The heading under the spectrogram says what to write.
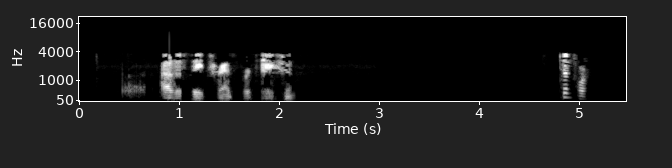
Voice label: scanner, Tempe PD; Rgnl Wireless Co-op (RWC)

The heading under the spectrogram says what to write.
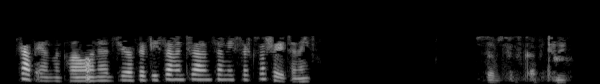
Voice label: Dispatch, scanner

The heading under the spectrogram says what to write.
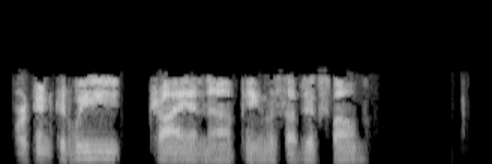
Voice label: Sheriff, scanner P25

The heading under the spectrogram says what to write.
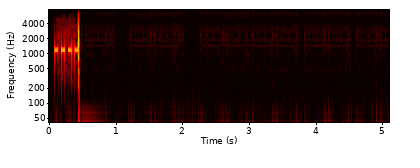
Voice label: Medevac, scanner; PHIAIREVACHelRad

